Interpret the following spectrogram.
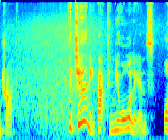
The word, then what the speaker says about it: New Orleans: around the jogging track the journey back to New Orleans or New Orleans as the locals pronounce it was a nice smooth one and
